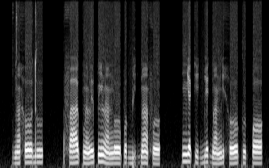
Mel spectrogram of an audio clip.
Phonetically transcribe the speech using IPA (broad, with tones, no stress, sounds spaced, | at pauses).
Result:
d ã˨ h oː˧ d u˧ | f aː˨˦ kʷ ã˨ l ɨ˧ p ĩ˦ l ã˨ ŋ oː˨ p o˧ ɡ͡b i˨˦ ɡ͡b ã˦˨ f o˨ | ɲ ɛ˦ k i˨ ɡ͡b e˦ ɡ͡b ã˨ ŋ i˧ h oː˨˦ k u˧ k͡p ɔ˦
